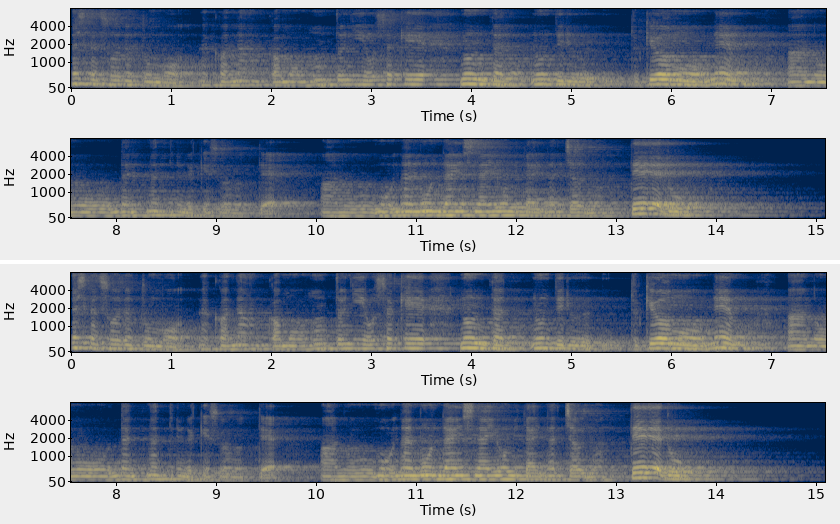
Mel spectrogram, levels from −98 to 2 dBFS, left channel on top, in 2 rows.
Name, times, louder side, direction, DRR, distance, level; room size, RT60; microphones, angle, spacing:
voice 1, 0.0-6.8 7.2-9.6 10.0-13.7, right 1 dB, 45° right, 3 dB, 2.3 m, -31 dB
27.5 x 24.5 x 7.2 m, 2.4 s
head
